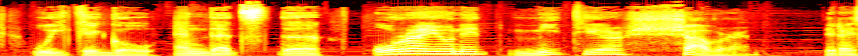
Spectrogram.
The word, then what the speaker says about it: Orionid: And that's the Orionid meteor shower.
